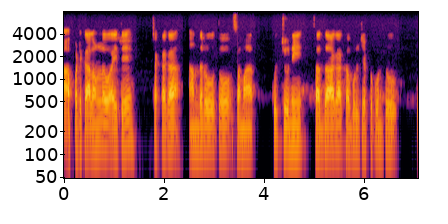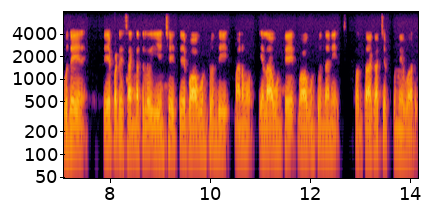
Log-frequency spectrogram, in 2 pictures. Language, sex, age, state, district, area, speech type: Telugu, male, 45-60, Andhra Pradesh, Eluru, rural, spontaneous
